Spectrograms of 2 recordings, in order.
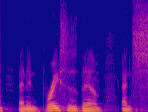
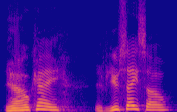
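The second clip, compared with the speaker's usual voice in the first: imitated doubtful listeners; 5 semitones higher, 4 dB louder than usual. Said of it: "I can see it on your faces. It's like".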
